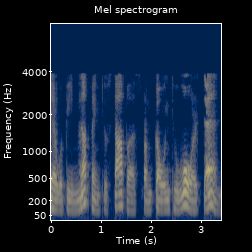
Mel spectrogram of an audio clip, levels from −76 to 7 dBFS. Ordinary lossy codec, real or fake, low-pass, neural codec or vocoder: AAC, 16 kbps; real; 7.2 kHz; none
